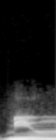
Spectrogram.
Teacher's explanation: Cara bacanya nun sukunnya disamarkan ke sin dan ditahan sampai terasa ke hidung. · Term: ihfa hakiki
